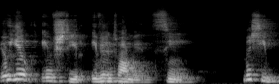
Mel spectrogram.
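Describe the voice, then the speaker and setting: A man is speaking. He has a European Portuguese accent. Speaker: podcast co-host. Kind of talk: casual chat. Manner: animated.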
